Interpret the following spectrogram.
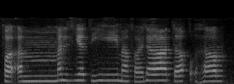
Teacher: فلا تق قوف ہے یہاں پہ پر پڑھتے ہوئے قلقلہ کرنا ہے, ہر میں را کو پر پڑھنا ہے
